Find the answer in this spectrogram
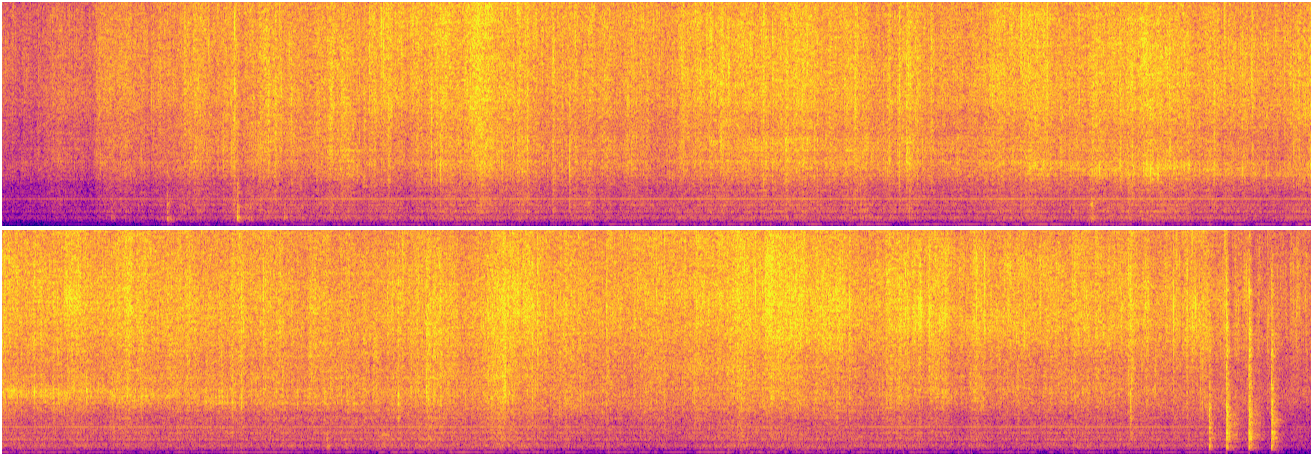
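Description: Chunks of boneless chicken breast sizzling steadily as they sauté in olive oil in a skillet, with a few sharp clicks near the end.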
